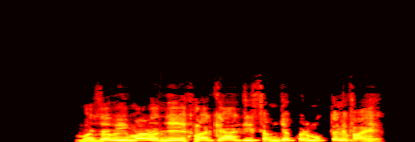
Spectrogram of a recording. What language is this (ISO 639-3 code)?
snd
